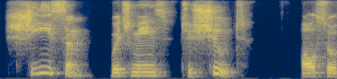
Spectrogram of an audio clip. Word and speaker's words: schießen: So please remember, IE is a long E, like in the word schießen, which means to shoot, also, for example, in football.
